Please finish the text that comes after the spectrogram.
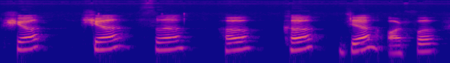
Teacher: जब हम इनका उच्चारण करते हैं तो जो दो उच्चारण अवयव है इतनी निकटता पर आ जाते हैं कि इनके बीच का जो मार्ग है वो छोटा हो जाता है और जो वायु है वो कंपन करती हुई मुख से बाहर निकलती है। ऐसे व्यंजनों को हम कहते हैं संघर्षी व्यंजन।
